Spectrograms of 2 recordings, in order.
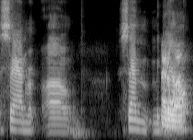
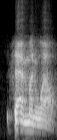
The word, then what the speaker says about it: San Manuel: You have an Indian gaming organization out of California, San Miguel. Samuel. I don't want to mispronounce the name. Can you help me, please? San Manuel.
